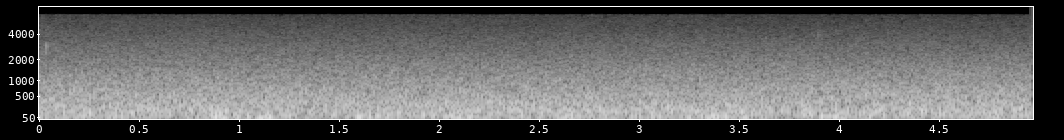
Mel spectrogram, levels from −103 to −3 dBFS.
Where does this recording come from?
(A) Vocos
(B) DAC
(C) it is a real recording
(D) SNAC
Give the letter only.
C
